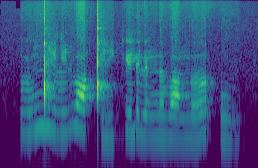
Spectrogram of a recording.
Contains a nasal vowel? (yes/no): no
